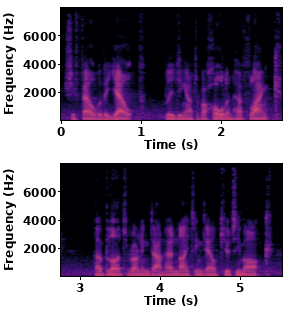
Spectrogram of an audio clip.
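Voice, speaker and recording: A man's voice: low-pitched, flat delivery, fairly quick, slight background noise. A man reading scripted first-person story narration as an audiobook narrator. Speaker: audiobook reader, show narrator.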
